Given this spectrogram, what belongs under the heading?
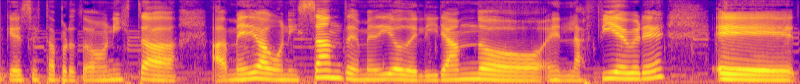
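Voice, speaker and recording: A woman with an Argentine accent giving an informal, explanatory book review as a columnist on a radio show. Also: mid-range voice. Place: radio studio. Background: music.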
